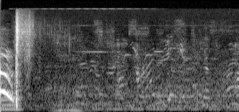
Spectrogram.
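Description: Faint outdoor background with a few soft bird chirps, right after a voice cuts off at the very start.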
